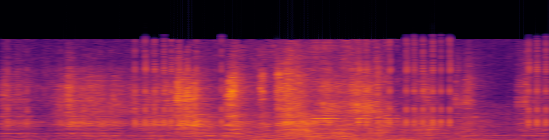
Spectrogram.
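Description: Chairlift ride: a rush of wind noise swells and fades through the middle, over a steady low hum.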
